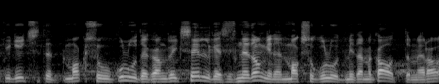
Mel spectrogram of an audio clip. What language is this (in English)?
Estonian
